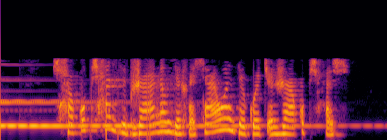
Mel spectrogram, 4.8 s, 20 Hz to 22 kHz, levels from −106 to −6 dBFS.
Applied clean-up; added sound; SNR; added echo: none; Chink, clink; 4 dB; none.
